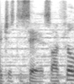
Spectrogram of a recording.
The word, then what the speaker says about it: Justiciar: See, I'm saying it correctly this time, Justiciar, not Justicar.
